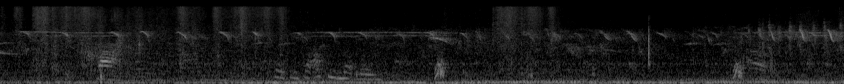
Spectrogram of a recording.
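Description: Chickens clucking, with a run of short, high, falling chirps repeating a few times a second and a few lower calls now and then. Under them, a faint scratching of a plastic comb through hair.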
